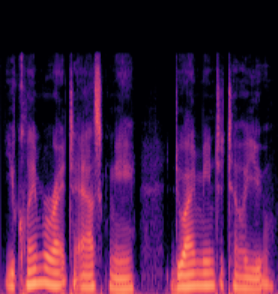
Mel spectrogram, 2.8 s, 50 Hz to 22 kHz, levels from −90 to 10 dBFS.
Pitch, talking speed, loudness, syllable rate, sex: 120 Hz, 280 wpm, -17 LUFS, 5.5 syllables/s, male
